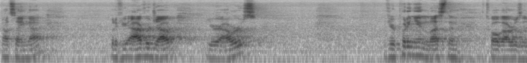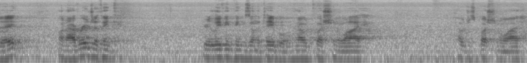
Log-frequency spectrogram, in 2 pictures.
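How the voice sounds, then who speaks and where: A man talks at a fairly quick pace in a flat monotone, with long, frequent pauses. There is audible room echo and noticeable background noise. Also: medium pitch for a man. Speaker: startup vlogger. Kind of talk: casual vlog talk while working out.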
